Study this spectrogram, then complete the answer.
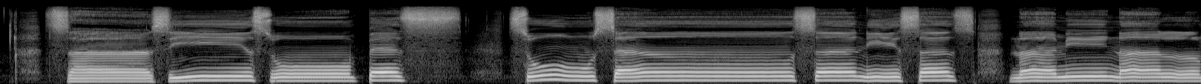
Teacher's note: Huruf sin ini keluarnya huruf berasal dari ujung lidah menyentuh pangkal gigi sari bagian bawah. Sa, si, su, bes, su, sa, sa, ni, sas, na, min, al, mus, ni, ma, si, sa, ni, sa.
